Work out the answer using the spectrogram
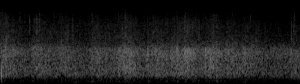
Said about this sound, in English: Yeah, you can clap for that.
